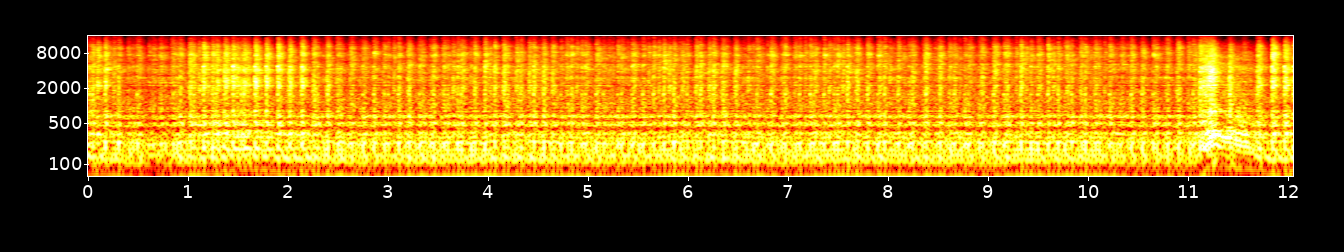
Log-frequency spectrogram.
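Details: Yamaha RD350YPVS F2 two-stroke twin after full rebuild (all bearings, seals, rebore); plugs were loose on first run. Steady, even buzz with crisp regular firing beat, no knocking or rattle. Normal running, quiet and healthy.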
